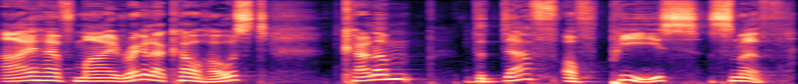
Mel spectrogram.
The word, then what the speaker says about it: Callum: name is Caleb no it's not really it's Callum which is a very commonly mispronounced name which Julian was calling me for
